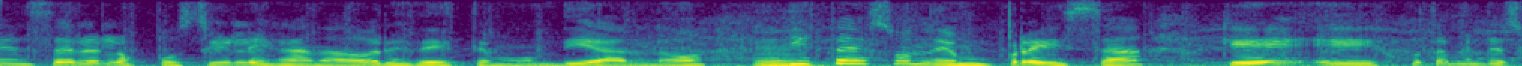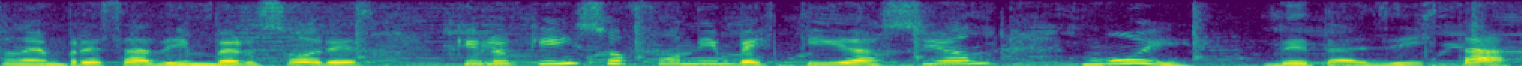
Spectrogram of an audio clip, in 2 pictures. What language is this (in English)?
Spanish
